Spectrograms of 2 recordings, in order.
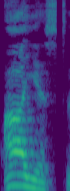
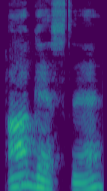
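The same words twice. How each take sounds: First: Aieste said ai-YES-te with a y in the middle; correct Greek pronunciation. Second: Ageste said with a hard g; wrong hard g. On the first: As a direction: say aieste with a y glide and stress on the first syllable. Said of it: "with the stress on the alpha". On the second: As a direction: say ageste with a hard g sound in the middle. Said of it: "So this is not". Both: Shown as a demonstration.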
